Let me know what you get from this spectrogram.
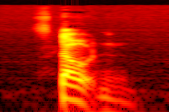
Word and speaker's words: Stoughton: I just, you know, Stout, you know, when in doubt, go to Stout. We're lacrosse guys. Okay. Stoughton, right? Stoughton. There you go. – Yeah, Plumber. Well, Stout doesn't have a GH in there.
